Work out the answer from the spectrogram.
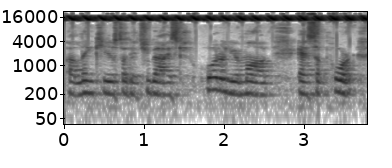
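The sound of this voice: A raspy woman's voice with little pitch movement, a slightly mellow tone, a fairly slow pace and audible room echo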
